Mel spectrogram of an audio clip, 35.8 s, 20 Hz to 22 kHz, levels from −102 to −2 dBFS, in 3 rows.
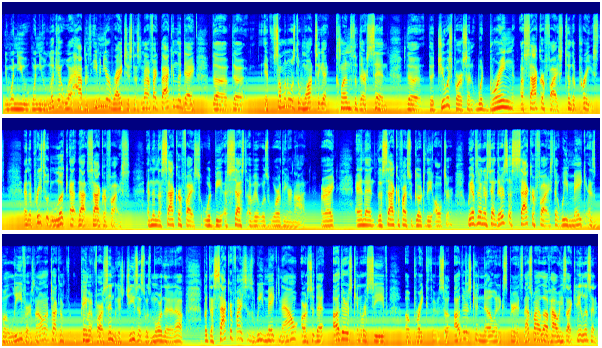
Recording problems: electrical hum; noticeable; throughout; 50 Hz, 10 dB below the speech

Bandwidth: 14.5 kHz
